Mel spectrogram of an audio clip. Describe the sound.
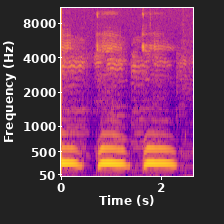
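A human voice imitates a dove cooing in a tree, making three drawn-out, low, hooting coos. Each coo holds a steady pitch, dips slightly at the end, and is separated from the next by a short gap.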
